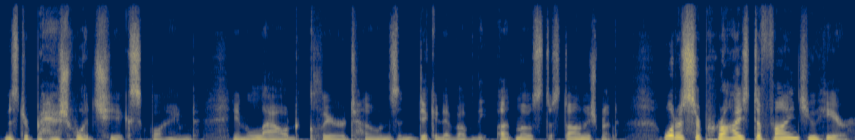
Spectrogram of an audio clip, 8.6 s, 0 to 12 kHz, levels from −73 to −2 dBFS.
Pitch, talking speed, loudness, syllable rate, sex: 115 Hz, 140 wpm, -24 LUFS, 4.6 syllables/s, male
